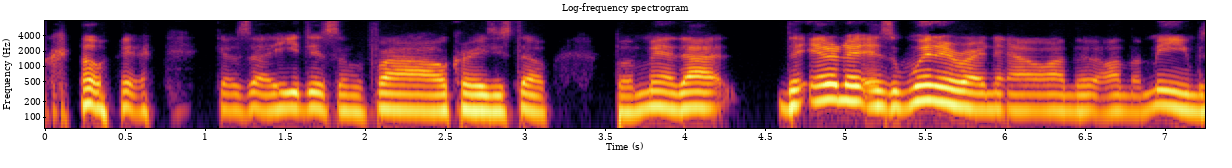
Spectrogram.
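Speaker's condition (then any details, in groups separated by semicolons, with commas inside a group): No condition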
